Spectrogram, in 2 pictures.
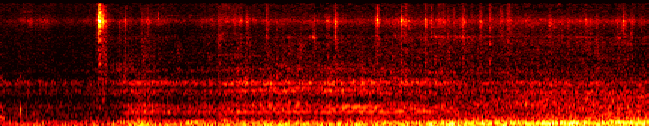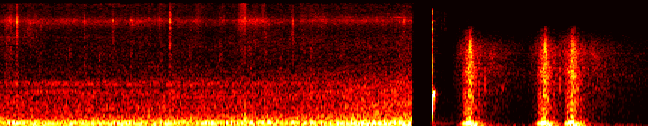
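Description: Low road rumble from inside a moving vehicle, growing steadily louder as it gathers speed, then cut off abruptly near the end and followed by a few short whooshing pop sound effects.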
